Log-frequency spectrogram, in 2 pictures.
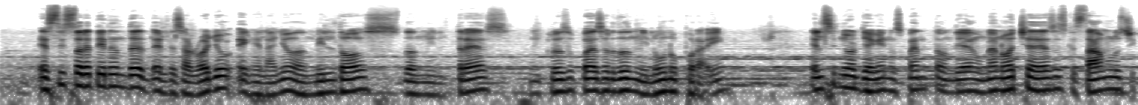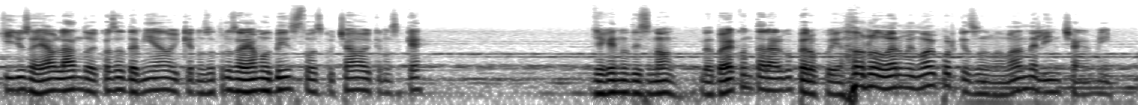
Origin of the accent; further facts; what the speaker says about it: Acosta, San José, Costa Rica; Como ya hemos dicho antes, yo soy de Acosta.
